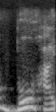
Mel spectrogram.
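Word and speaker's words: Bohai: East Korea bay, gulf of बोहाई, याद रखना कई जगह इसकी spelling P ओ एच ए आई होती है लेकिन इसको बोहाई ही पढ़ेंगे, ये बोहाई की खाड़ी के रूप में जानी जाती है दोस्तों।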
